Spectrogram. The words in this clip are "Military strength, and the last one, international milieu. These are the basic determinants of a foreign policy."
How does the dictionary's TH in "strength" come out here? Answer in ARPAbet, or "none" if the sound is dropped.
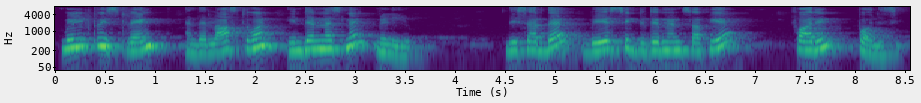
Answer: T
